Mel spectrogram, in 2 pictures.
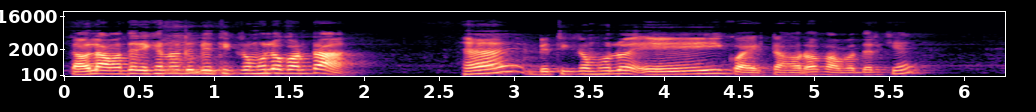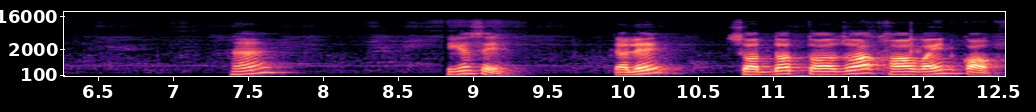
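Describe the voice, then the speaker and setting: A man teaching Quran reading, chanting letter-and-vowel drills in a steady rhythm and pausing to explain with questions. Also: high-pitched. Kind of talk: spelling drill lesson.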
